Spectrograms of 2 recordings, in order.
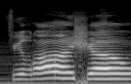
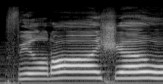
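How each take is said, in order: Both takes have the same delivery.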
